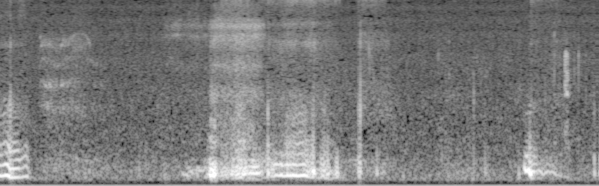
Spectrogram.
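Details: Mother and baby Beagle asleep on a pillow, snoring; uneven, soft rasping breaths with one longer grating snore near the middle and brief clicks, in a quiet room.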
